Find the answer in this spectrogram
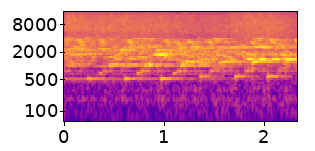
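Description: Concert band playing a contemporary piece: a busy, overlapping texture of quick high notes with short pitch slides.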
